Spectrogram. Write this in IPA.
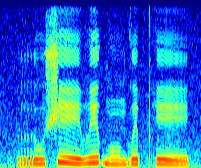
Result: r u˨ ʃ eː˦˨ β e˦ ɡʷ ũ˨ ɡʷ e˦ pʰ e˦˨

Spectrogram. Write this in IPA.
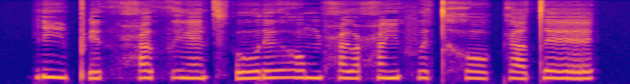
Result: ɾ i pʼ e θ ħ ɐ θ ɣ ɛ̃ t͡sʼ o ɾ ɘ ɦ ɔ m ħ ɘ ʊ̯ ħ ĩ f ɘ t x ɔ k a t ɛ

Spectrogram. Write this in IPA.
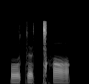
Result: o t ə˞ ǀʰ ɑ

